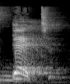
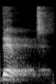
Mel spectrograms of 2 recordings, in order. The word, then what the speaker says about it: debt: And it's debt instead of debt.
